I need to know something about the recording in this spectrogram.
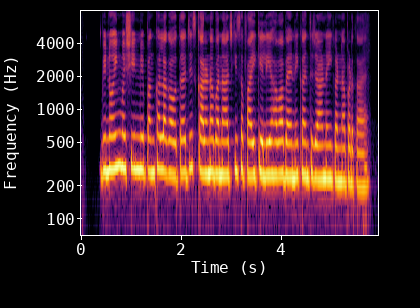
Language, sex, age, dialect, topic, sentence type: Hindi, female, 25-30, Hindustani Malvi Khadi Boli, agriculture, statement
